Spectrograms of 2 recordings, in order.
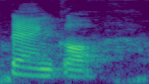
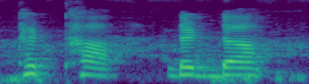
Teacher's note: ਇਹਨਾਂ ਧੁਨੀਆਂ ਦੇ ਉਚਾਰਨ ਸਮੇਂ ਜਿਹੜੀ ਜੀਭ ਹ ਉਹ ਉਲਟੀ ਹੋ ਕੇ ਕਠੋਰ ਤਾਲੂ ਨਾਲ ਲੱਗਦੀ ਹ · जिवें तुसीं प्रोनाउंस करके देखो, बोल के देखो टैंका, तुहानूं महसूस होगा भी तुहाडी जीभ उल्टी होकर फिर टच कर रही है तालू नूं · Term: ਉਲਟਜੀਭੀ, उल्ट जीभी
